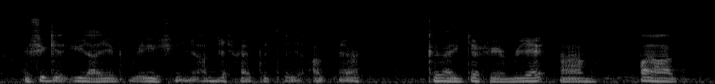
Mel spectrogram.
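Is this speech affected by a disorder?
Yes: cerebral palsy; present since birth.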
